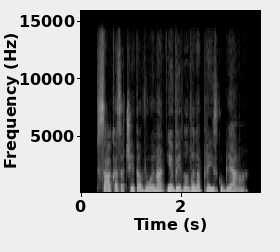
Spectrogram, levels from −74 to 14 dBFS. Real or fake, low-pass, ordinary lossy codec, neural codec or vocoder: fake; 14.4 kHz; AAC, 48 kbps; autoencoder, 48 kHz, 32 numbers a frame, DAC-VAE, trained on Japanese speech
